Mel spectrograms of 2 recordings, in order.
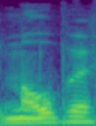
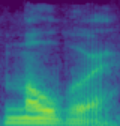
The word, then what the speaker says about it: Marlborough: And I do say Mulra for anybody across the pond in America. It is spelled Mulborra, not Mob. Not to upset any my American fleet members, but it is Malbor, not Mul.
